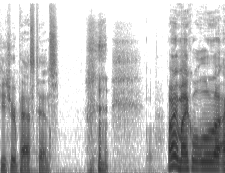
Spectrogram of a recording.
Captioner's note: laugh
